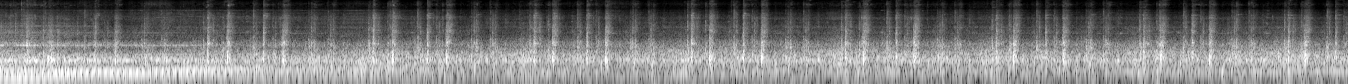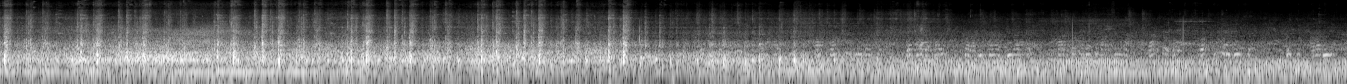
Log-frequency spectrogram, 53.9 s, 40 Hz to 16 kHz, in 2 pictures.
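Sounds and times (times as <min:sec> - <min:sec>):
train wheels clacking over rail joints: 0:00.0 - 0:48.8
diesel locomotive engine hum: 0:00.0 - 0:53.9.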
